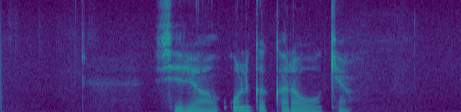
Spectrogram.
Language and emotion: Russian, neutral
